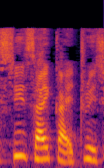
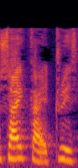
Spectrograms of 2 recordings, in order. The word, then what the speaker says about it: psychiatrist: PSYCHIATRIST, साइकाइट्रिस्ट, इसमें P silent होता है, तो साइकाइट्रिस्ट।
